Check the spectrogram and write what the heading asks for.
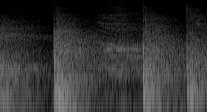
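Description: Thuds of a person's hands and feet landing on a wooden gym floor during burpee hops: one impact about half a second in, then two more close together near the end.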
